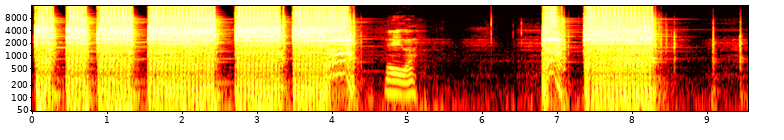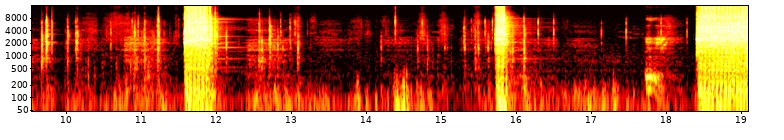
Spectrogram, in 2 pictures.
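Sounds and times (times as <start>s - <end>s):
pneumatic impact wrench hammering: 0.0s - 4.5s, 6.8s - 8.7s, 11.6s - 12.3s, 15.6s - 16.3s, 18.4s - 19.0s.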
